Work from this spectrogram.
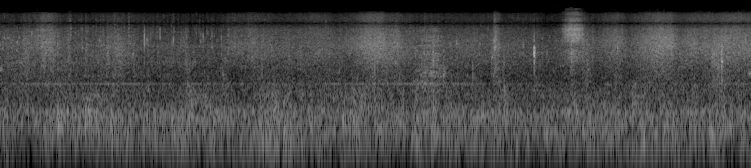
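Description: Wind blowing across a lake during a catfish fishing trip, a continuous low roaring buffet against the microphone with faint water lapping beneath and no talking.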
